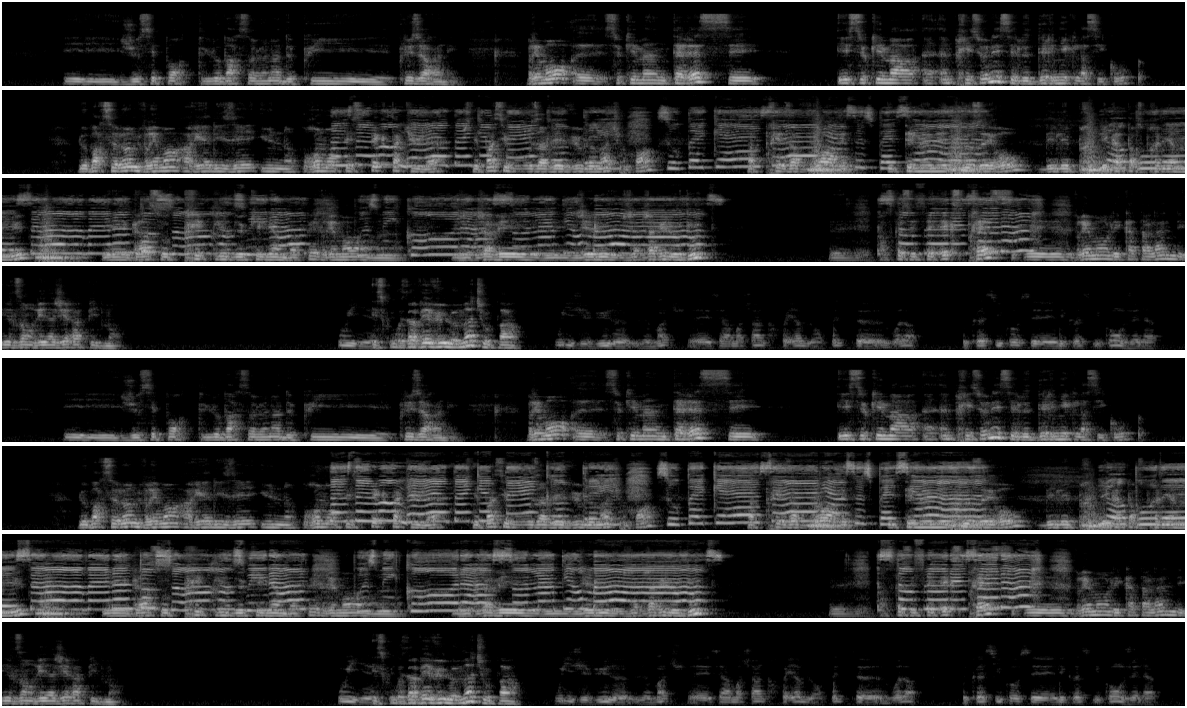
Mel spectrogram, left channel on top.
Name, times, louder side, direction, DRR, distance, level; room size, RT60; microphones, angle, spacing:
voice 1, 0.6-4.6 5.3-7.6 8.3-11.3 12.6-18.5 19.3-20.4 20.7-24.0 24.7-27.7 28.2-30.8 31.9-36.7 39.2-40.6, left 1 dB, 15° left, 0.8 m, -29 dB
sound 1, 15.1-21.8 22.8-30.9 32.1-34.3, right 5 dB, 60° right, 0.6 m, -27 dB
sound 2, 19.9-20.4 21.3-21.8 22.6-23.1 24.0-24.5, left 2 dB, 55° left, 0.7 m, -30 dB
voice 2, 38.8-40.4 41.0-44.6 45.1-47.0, right 1 dB, 45° right, 1.2 m, -38 dB
5.5 x 2.1 x 2.5 m
head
